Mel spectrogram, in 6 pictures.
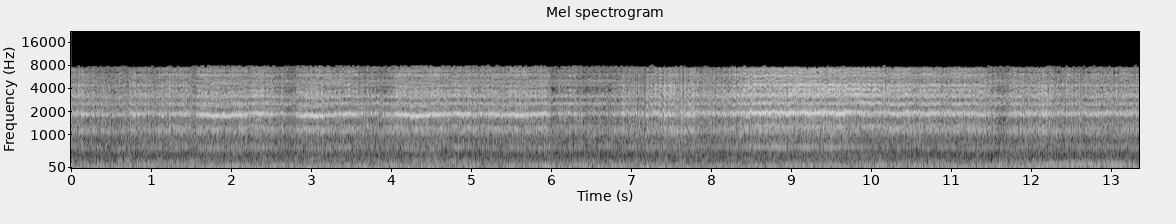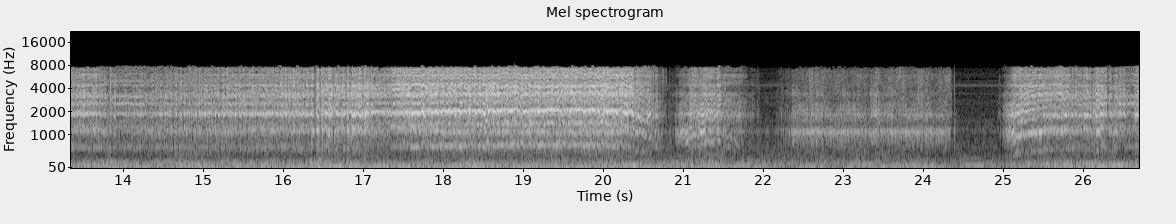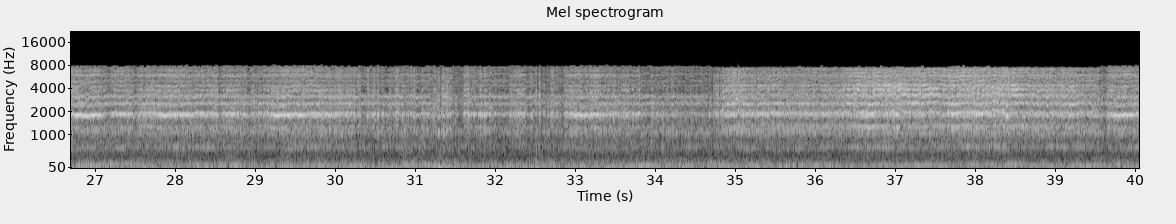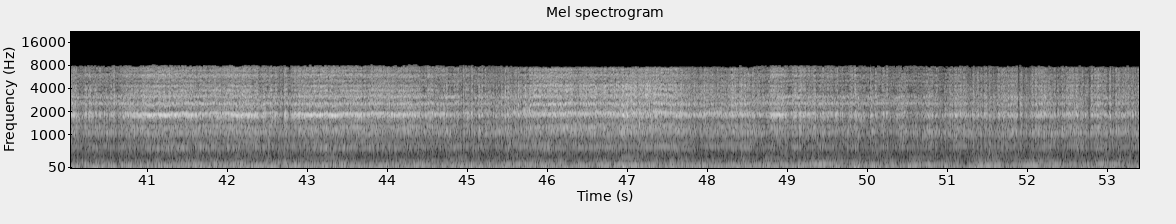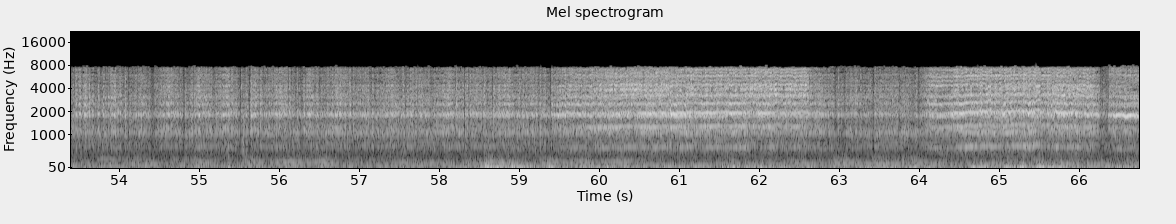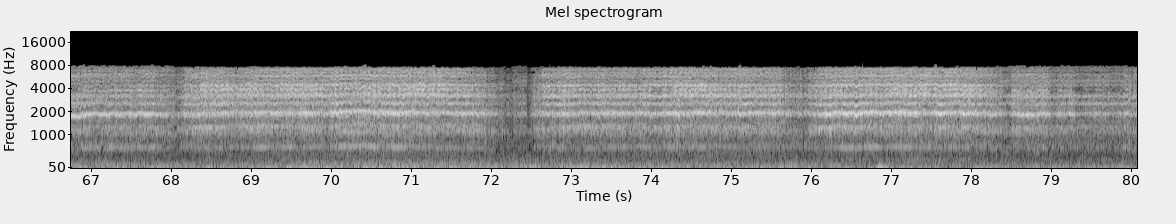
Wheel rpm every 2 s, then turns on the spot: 170, 160, 160, 170, 160, 160, 170, 170, 170, 160, 70, 30, 60, 160, 170, 170, 170, 170, 160, 170, 170, 170, 170, 170, 170, 170, 170, 170, 170, 160, 160, 170, 160, 170, 160, 170, 160, 170, 170, 170.
22-24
